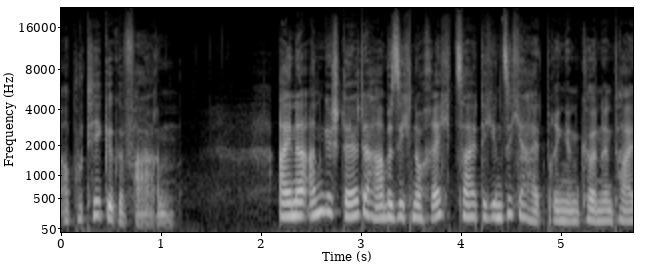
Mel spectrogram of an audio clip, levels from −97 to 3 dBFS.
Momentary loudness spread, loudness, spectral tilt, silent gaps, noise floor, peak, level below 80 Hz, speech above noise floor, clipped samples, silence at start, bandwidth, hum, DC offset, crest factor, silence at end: 11 LU; -31 LUFS; -4 dB/octave; none; -66 dBFS; -10 dBFS; -70 dBFS; 35 dB; under 0.1%; 0 s; over 20 kHz; none; under 0.1%; 22 dB; 0 s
